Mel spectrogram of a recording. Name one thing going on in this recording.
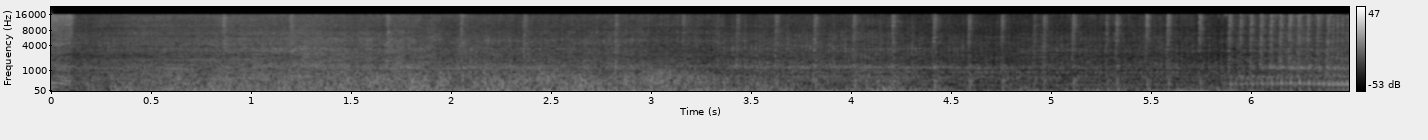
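A dirt bike engine drones steadily up close.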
